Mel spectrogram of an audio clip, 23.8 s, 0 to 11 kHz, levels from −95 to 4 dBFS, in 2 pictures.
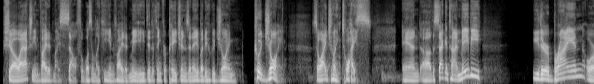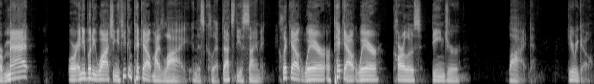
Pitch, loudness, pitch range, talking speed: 115 Hz, -21 LUFS, 100-130 Hz, 170 wpm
